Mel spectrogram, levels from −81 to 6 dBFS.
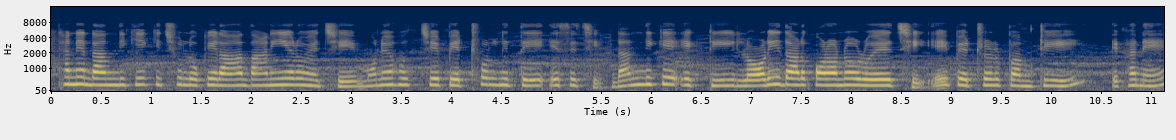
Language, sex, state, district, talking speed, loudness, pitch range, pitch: Bengali, female, West Bengal, Malda, 125 wpm, -14 LUFS, 250-280 Hz, 265 Hz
